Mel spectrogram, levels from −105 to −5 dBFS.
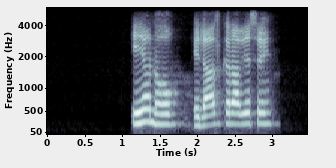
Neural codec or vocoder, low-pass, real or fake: codec, 16 kHz, 0.8 kbps, ZipCodec; 5.4 kHz; fake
